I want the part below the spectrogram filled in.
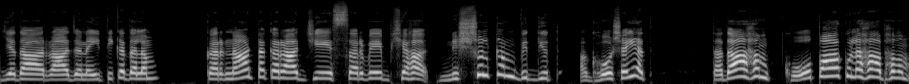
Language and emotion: Sanskrit, angry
